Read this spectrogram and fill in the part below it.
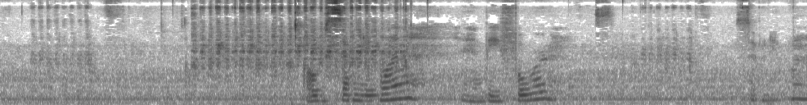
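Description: A coin scratches across a card in short, rough strokes.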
